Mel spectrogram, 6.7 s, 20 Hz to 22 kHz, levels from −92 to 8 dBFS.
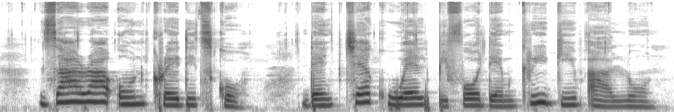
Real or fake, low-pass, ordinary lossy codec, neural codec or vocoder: real; none; none; none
